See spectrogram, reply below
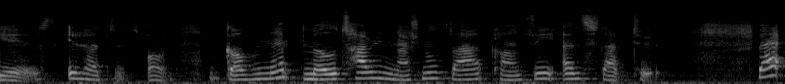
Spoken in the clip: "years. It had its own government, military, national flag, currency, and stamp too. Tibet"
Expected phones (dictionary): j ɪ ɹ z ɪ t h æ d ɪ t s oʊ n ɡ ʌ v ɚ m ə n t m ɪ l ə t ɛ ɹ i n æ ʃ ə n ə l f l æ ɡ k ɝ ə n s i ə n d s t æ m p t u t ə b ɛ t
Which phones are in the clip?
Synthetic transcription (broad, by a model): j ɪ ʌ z ɪ t h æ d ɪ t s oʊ n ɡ ʌ v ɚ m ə n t m ɪ l ə t ɛ ɹ i n æ ʃ ə n ə l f æ k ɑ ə n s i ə n s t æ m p t u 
